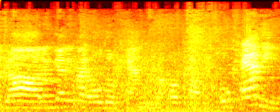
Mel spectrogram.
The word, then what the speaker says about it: Okami: Oh my god, I'm getting my old Okami. I said it wrong. Okami. Okami. Okami. Okami. What did you say? Yeah, long O sound.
